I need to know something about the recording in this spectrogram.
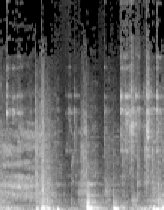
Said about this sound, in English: And here's our third co host, Sasha the puppy, oh. who's just ruining.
